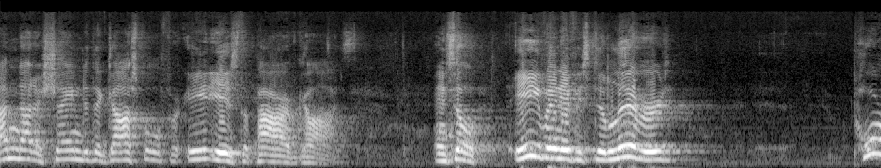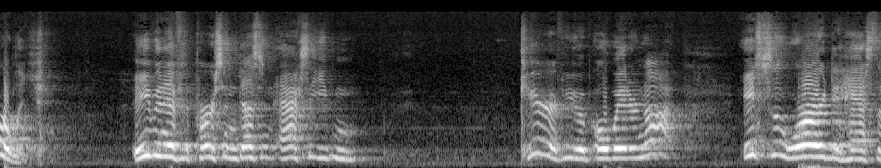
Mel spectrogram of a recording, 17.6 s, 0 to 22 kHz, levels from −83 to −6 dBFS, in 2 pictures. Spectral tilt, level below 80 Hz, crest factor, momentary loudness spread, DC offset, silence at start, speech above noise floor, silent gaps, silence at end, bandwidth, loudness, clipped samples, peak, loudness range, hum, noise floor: -4 dB/octave; -54 dBFS; 14 dB; 17 LU; under 0.1%; 0 s; 35 dB; none; 0 s; 17 kHz; -13 LUFS; under 0.1%; 0 dBFS; 9 LU; none; -47 dBFS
